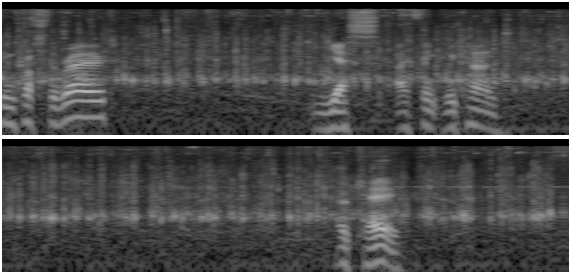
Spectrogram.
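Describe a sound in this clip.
Horses' hooves clop on a hard road.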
